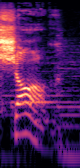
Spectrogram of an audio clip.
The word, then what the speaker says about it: Seam: anything better to do name Shawn pronounce Shawn and this is my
